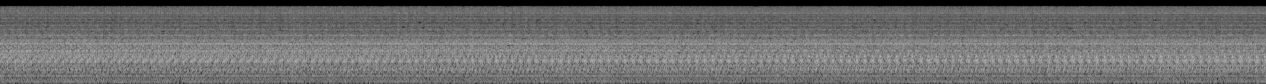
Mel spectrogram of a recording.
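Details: 2013 Honda Fit Hybrid (FIT3, DAA-GP5, L Package) cold-start squeal below about 10°C that fades after driving; steady high-pitched squeal and creak over an even, unchanging idle. Dealer found no error warnings, judged it harmless; source unknown.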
